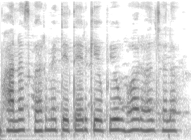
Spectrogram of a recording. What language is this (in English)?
Maithili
